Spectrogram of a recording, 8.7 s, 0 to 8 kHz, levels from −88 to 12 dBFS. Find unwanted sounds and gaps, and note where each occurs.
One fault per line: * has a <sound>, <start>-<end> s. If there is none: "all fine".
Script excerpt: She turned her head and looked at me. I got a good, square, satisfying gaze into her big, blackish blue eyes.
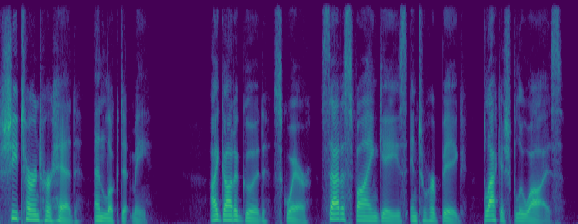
all fine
